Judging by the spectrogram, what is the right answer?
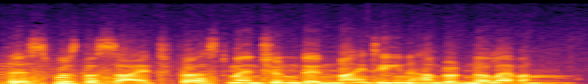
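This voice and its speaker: On a dull old archival recording with music underneath, a man with an Australian accent and a mid-range voice narrates a newsreel. His brisk announcer delivery carries lively intonation.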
